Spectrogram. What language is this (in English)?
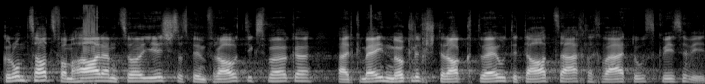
Swiss German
